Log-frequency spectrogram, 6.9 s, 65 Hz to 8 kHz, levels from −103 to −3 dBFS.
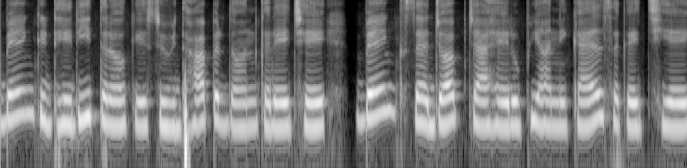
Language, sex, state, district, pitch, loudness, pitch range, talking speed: Maithili, female, Bihar, Madhepura, 230 Hz, -20 LUFS, 215-255 Hz, 140 wpm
